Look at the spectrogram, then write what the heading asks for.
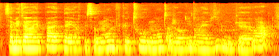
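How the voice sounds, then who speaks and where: Medium-pitched, fairly even speech from a woman, with audible room echo and noticeable background noise. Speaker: fashion designer and YouTuber. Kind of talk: casual advice vlog. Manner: hesitant with many fillers.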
